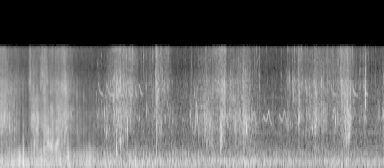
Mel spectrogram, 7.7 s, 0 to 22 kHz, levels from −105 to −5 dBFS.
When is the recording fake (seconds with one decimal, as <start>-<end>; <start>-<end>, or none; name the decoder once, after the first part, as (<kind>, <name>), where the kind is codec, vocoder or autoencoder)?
0.0-1.9 (vocoder, Vocos)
